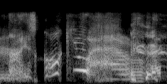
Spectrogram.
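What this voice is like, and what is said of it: Raspy Yoda character impression. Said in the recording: “do your Yoda impression... If Yoda and Marge Simpson had a baby... My throat's raspy”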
